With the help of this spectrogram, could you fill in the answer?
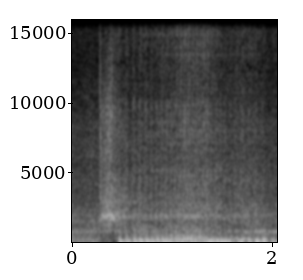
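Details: Honda 125 Special Edition with the battery refitted: a quick starter whirr, then the single catches at once into an even putter; the self start works and the rectifier is suspected for the charging fault.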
